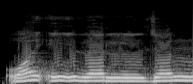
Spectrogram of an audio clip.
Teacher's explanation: نون مشدد ہے, غنہ کریں گے, نوز میں ساؤنڈ لے کے جائیں گے. جنت تا کو باریک پڑھیں گے.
